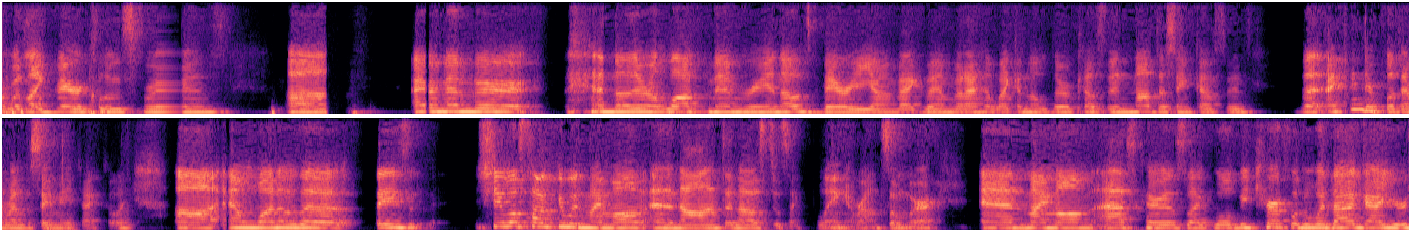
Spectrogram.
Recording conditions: video call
